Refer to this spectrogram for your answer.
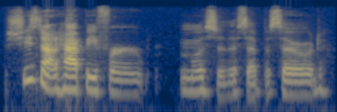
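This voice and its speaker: A woman's voice: lowish voice, normal speed, sharp tone, no room sound. Chatty young woman podcast co-host. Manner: chatty, laughs often, stumbles over words. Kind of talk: casual chat.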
